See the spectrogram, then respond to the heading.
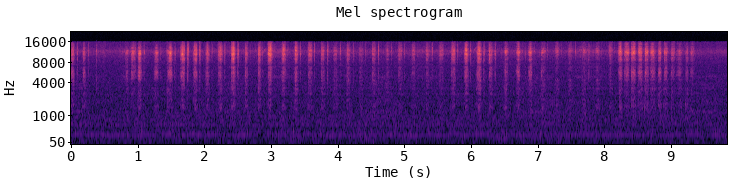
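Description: A hand fills in a drawing with a felt-tip marker on a large spiral-bound paper sketchbook lying flat on a table, making short strokes that scratch and rub the paper. The quiet, bright, dry scratches come in quick bursts, busiest early on and again near the end. A faint steady low hum runs underneath throughout.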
